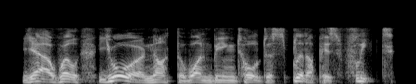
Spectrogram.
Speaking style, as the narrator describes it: Jensen growled

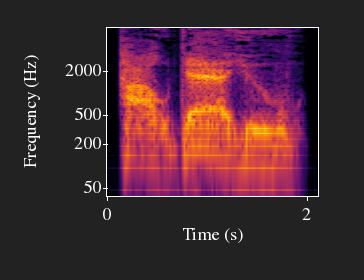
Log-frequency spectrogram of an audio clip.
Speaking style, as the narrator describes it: roared

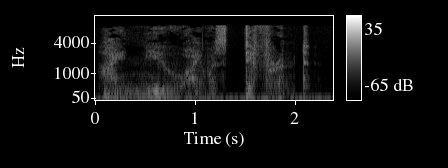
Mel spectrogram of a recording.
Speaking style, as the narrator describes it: he whispered to his own quivering fingers

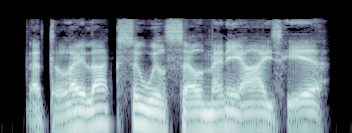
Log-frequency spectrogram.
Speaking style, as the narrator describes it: someone near Paul growled

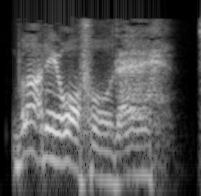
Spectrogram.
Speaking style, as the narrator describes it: Seymour said wearily

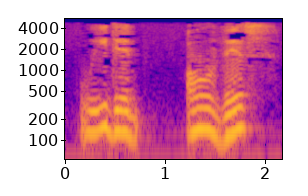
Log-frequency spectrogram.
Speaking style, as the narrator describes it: Patricia asked, her voice unsteady

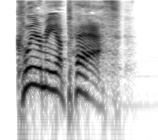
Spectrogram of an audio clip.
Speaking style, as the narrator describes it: Vince yelled

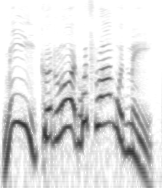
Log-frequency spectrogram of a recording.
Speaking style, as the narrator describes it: he shrieked

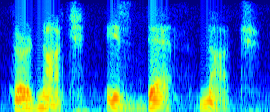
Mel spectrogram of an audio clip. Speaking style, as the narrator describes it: growled

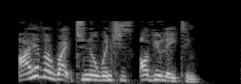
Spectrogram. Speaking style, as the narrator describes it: Eleanor snapped

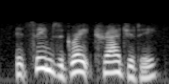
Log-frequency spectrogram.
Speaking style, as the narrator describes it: he said

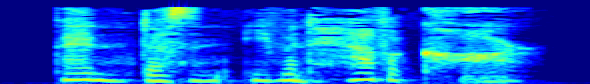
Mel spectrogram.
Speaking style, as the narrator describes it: Patty said in a barely audible voice

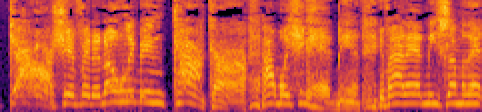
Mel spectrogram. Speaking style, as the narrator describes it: Wharton held his belly and howled

